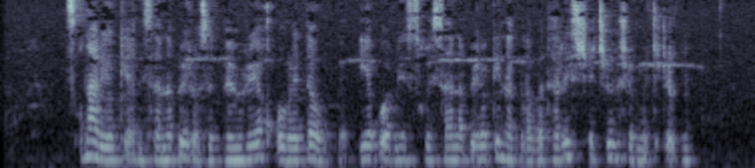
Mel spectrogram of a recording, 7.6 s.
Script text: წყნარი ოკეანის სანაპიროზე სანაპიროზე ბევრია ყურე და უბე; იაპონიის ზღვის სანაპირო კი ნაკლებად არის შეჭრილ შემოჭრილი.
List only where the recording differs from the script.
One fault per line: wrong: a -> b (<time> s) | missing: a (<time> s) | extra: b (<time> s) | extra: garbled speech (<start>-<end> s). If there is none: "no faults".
missing: სანაპიროზე (2.1 s)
